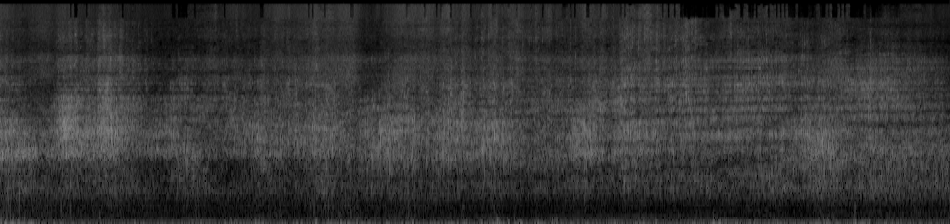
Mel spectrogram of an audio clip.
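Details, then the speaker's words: Bombardier wide-gauge tracked machine on final test run after a U-bolt repair, driven at speed with floor out; steady low even drone, no knocks or rattles, running smoothly and normally. "So this new test run here, everything seems to be working good. And he's got it right up at speed."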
